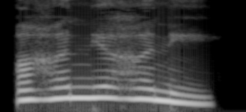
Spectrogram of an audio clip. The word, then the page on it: ಅಹನ್ಯಹನಿ: ahanyahani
